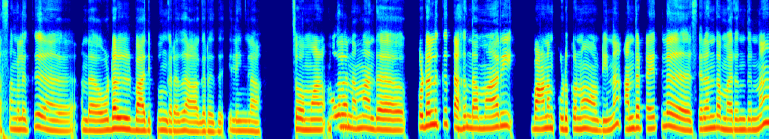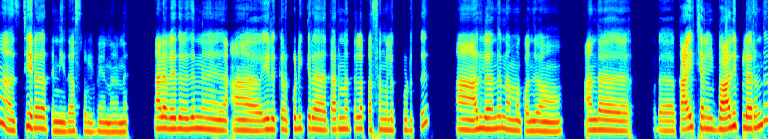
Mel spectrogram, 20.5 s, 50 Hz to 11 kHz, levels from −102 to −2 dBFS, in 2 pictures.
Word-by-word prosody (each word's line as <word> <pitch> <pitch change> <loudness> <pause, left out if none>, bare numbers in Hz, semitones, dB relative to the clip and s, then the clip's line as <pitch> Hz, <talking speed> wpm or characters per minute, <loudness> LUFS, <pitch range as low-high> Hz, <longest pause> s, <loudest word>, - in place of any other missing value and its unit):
பசங்களுக்கு, 215 +2 -5 0.6
அந்த 200 -1 -1 0.2
உடல் 225 +2 +5 0.2
பாதிப்புங்கிறது 190 -1 -1
ஆகிறது, 175 0 -4
இல்லைங்களா? 190 -1 -4 0.5
ஸோ 225 - +1 0.2
ம - - 0 0.3
மொதல்ல 255 +3 +1
நம்ம 230 +2 -2
அந்த, 215 -1 0 0.5
குடலுக்கு 290 +4 +3
தகுந்த 240 0 +1
மாரி 255 +5 +2 0.4
பானம் 225 +2 +3
குடுக்கணும். 220 +1 0
அப்படீன்னா 200 +6 -2 0.2
அந்த 230 +2 +2
டயத்தில 235 +5 -2 0.4
சிறந்த 230 +3 0
மருந்துன்னா 205 +5 -1 0.4
சீரக 235 -3 +3
தண்ணி 180 -1 +1
தான் 180 0 -5
சொல்வேன் 170 -1 -3
நானு! 170 0 -1 0.4
நல்லா 230 0 +6
வெதுவெதுன்னு 225 0 +2 0.4
அ - - +2 0.4
இருக்கிற 215 0 0
குடிக்கிற 225 0 -1 0.2
தருணத்தில 225 +1 -1
பசங்களுக்கு 200 -1 -5
குடுத்து. 200 +8 -6 0.5
அ - - +1 0.2
அதுலருந்து 225 +2 +2
நம்ம 195 -2 -1
கொஞ்சம், 180 -1 +1 0.5
அந்த, 205 +1 +2 0.8
வ - - -4 0.3
காய்ச்சல் 235 0 +3
பாதிப்புலருந்து 250 - +5
220 Hz, 125 wpm, -22 LUFS, 195-235 Hz, 0.8 s, நல்லா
